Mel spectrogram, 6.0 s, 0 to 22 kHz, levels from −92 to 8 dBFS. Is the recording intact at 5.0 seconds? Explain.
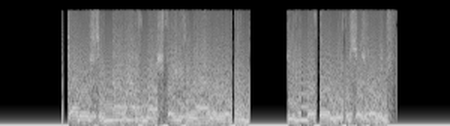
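No. At 5.0 seconds, as everywhere in this speech clip, the sound is a very loud, harsh, buzzing distortion in which even the quiet stretches are as loud as the rest. This is likely a case of signed and unsigned mixed up: the 8-bit samples are read with the wrong signedness, so the top bit flips and every zero crossing turns into a jump across the whole range.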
